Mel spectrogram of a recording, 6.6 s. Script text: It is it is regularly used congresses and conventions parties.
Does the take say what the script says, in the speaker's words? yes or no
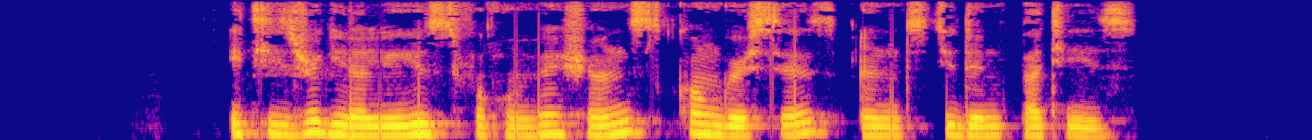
no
